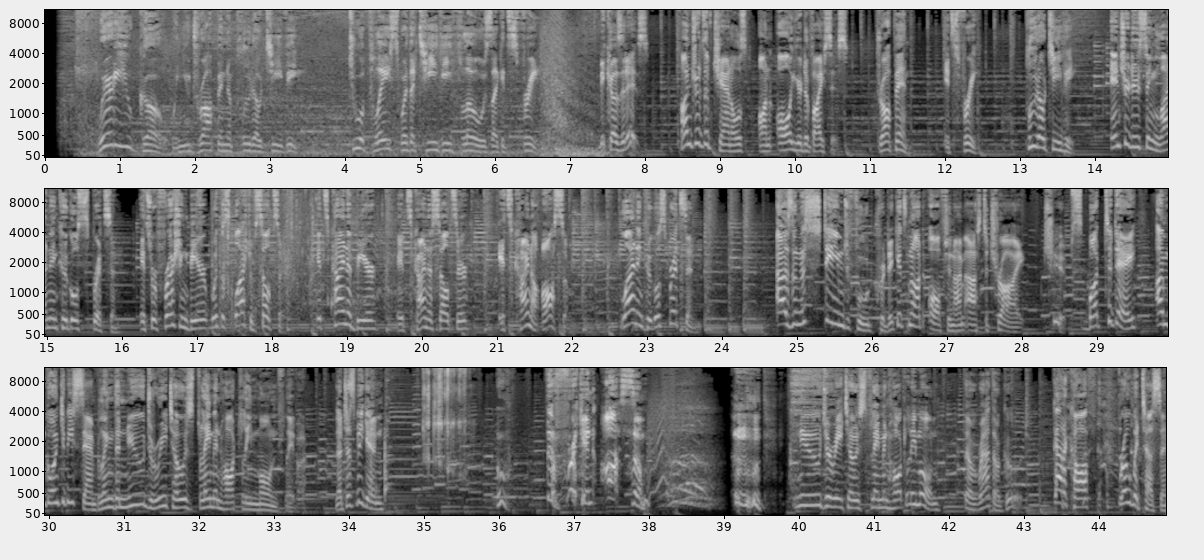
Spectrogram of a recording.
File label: Commercial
